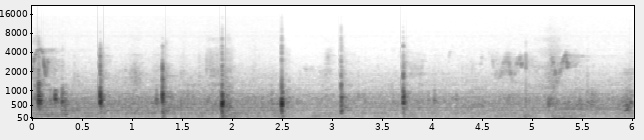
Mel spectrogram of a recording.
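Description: Footsteps in sandals on a dirt farm path, an even step about every half second or so, stopping after about four seconds. Birds chirp briefly near the end.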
